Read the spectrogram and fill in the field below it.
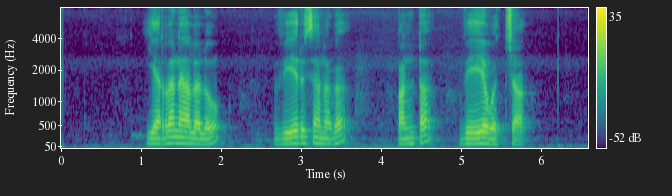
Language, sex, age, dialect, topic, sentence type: Telugu, male, 18-24, Utterandhra, agriculture, question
